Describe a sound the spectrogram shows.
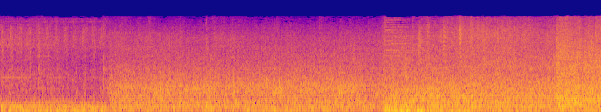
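A heavy truck rumbles past.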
